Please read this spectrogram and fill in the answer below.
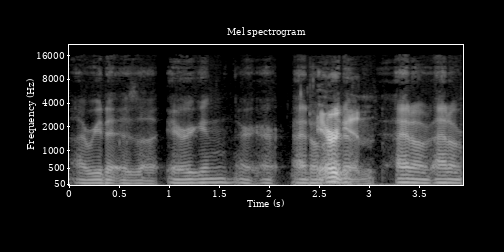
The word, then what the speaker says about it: Aragorn: Aragorn's quest. Is it Aragorn? Am I saying that right? – Aragorn? – Aragorn.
